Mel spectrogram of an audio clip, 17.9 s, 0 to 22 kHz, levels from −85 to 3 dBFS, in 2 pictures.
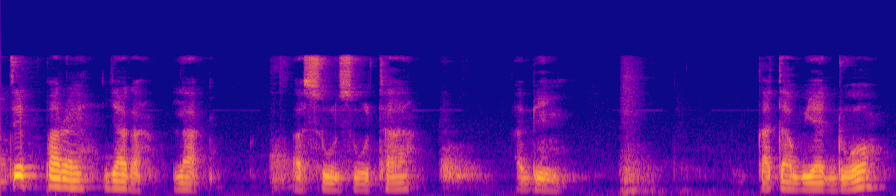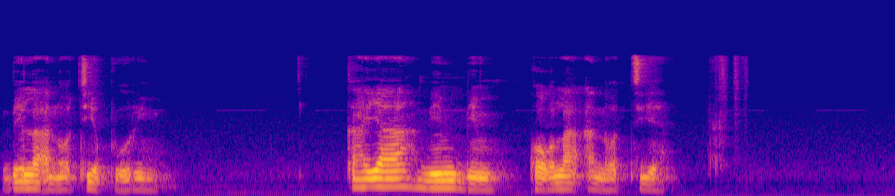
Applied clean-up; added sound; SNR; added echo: none; none; none; none.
